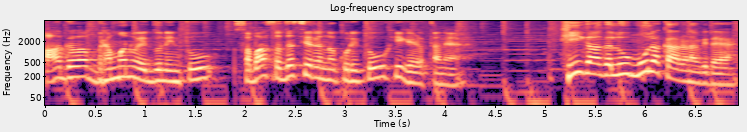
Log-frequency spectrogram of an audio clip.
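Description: Music plays in the background. Over it, a man speaks with lively intonation. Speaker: narrator, journalist, actor and voice-over artist. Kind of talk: mythological storytelling narration.

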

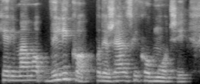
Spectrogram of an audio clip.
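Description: With audible room echo, a man speaks at a moderate pace and fairly even intonation. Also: quiet background. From Slovenia. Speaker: researcher and doctoral student in geography; presenter. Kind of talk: conference presentation. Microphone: video call.

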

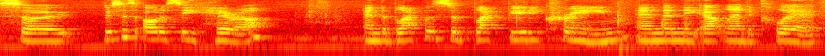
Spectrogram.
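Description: Over light background noise and audible room echo, a woman with an Australian accent speaks at a very slow pace with very even loudness. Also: ordinary pitch variation. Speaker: YouTuber. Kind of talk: unboxing video. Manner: casual. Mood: pleased, appreciative. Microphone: phone near.

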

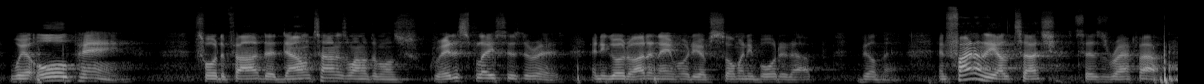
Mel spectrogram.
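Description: A man talks at a moderate pace with fairly even intonation. Light background noise can be heard. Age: 50s. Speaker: violence prevention leader; conference speaker. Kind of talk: conference talk. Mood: earnest, reflective. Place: stage. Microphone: lapel.

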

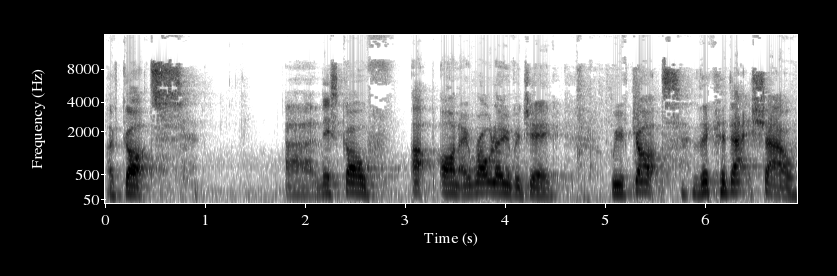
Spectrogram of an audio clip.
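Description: A man does the talking. His pitch shifts in an ordinary way. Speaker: car project vlogger. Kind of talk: casual vlog chat. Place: garage. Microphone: phone near.

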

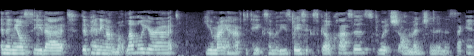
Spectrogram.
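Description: There is light background noise. A woman talks at a fairly quick pace. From Nebraska, North Platte; Nebraska. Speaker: continuing education coordinator; presenter. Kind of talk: webinar presentation. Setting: live online webcast. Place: meeting room.

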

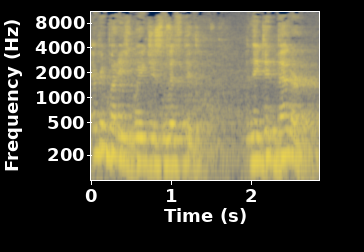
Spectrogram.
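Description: Talking at a fairly quick pace, a man with a high pitch keeps a fairly even intonation, with audible room echo and light background noise in the recording. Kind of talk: convention speech. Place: hall. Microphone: podium.

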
